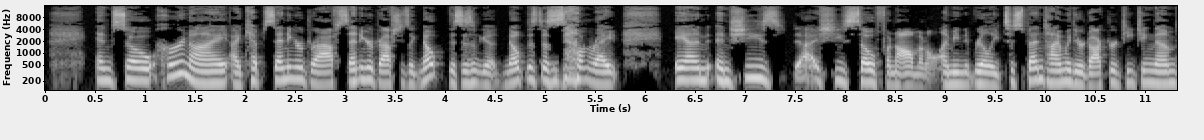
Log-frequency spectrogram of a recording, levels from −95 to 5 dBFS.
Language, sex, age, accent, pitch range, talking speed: English, female, 30-49, American, 160-205 Hz, 225 wpm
